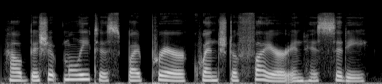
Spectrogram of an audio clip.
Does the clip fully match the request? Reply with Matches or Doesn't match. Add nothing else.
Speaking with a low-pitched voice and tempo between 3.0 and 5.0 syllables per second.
Doesn't match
